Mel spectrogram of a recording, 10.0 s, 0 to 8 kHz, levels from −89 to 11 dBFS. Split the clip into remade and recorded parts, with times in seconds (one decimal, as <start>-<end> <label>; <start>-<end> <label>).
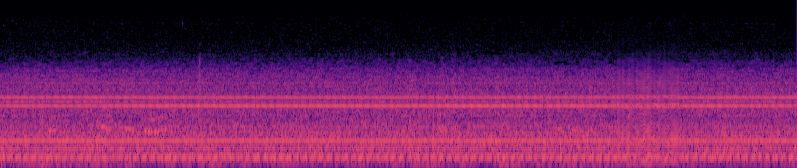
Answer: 0.0-7.7 recorded; 7.7-8.5 remade; 8.5-10.0 recorded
